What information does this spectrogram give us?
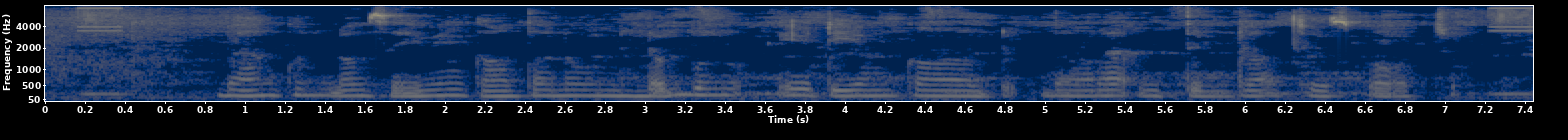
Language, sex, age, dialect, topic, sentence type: Telugu, female, 46-50, Central/Coastal, banking, statement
